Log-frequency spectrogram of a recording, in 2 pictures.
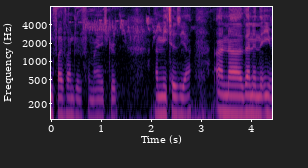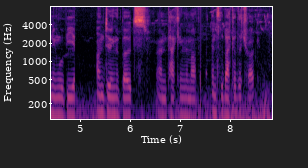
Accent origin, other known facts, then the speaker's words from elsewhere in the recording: Paris, Île-de-France, France; English is a second language; Oh, we come from Paris, yeah.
